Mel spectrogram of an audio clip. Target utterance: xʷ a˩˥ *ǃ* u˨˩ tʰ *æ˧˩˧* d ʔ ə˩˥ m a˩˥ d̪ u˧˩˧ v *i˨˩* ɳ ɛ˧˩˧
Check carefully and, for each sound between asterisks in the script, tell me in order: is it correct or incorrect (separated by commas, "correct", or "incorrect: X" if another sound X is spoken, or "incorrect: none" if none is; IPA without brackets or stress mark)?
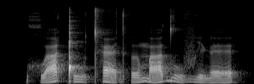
correct, correct, correct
